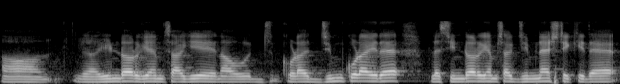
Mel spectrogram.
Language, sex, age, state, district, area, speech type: Kannada, male, 18-30, Karnataka, Tumkur, urban, spontaneous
